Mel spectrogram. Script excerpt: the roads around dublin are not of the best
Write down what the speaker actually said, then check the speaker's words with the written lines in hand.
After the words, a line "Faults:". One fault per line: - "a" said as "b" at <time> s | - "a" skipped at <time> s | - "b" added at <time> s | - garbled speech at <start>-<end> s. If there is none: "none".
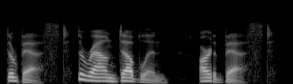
the best around dublin are the best
Faults:
- "roads" said as "best" at 0.1 s
- "not of" skipped at 2.1 s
